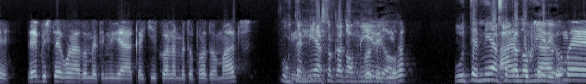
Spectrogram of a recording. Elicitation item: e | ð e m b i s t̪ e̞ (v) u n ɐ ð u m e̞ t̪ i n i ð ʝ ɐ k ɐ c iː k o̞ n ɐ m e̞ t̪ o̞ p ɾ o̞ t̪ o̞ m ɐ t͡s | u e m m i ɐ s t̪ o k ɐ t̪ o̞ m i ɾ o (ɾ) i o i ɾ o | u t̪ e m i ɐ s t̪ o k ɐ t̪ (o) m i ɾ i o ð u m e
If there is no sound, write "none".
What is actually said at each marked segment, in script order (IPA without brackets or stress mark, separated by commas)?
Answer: v, ɾ, o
